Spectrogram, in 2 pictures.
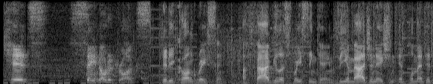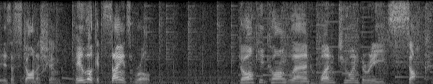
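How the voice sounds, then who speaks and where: A man's voice: medium pitch, lively intonation, unhurried, a bit bright. A man narrating a scripted comedic video game review in a blunt, sarcastic, exasperated way. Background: music.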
